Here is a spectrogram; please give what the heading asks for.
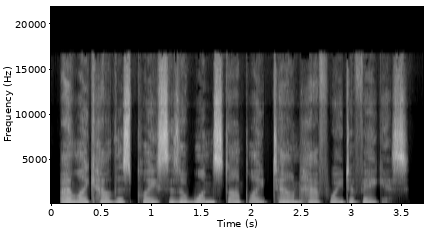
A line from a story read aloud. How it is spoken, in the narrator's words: I said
